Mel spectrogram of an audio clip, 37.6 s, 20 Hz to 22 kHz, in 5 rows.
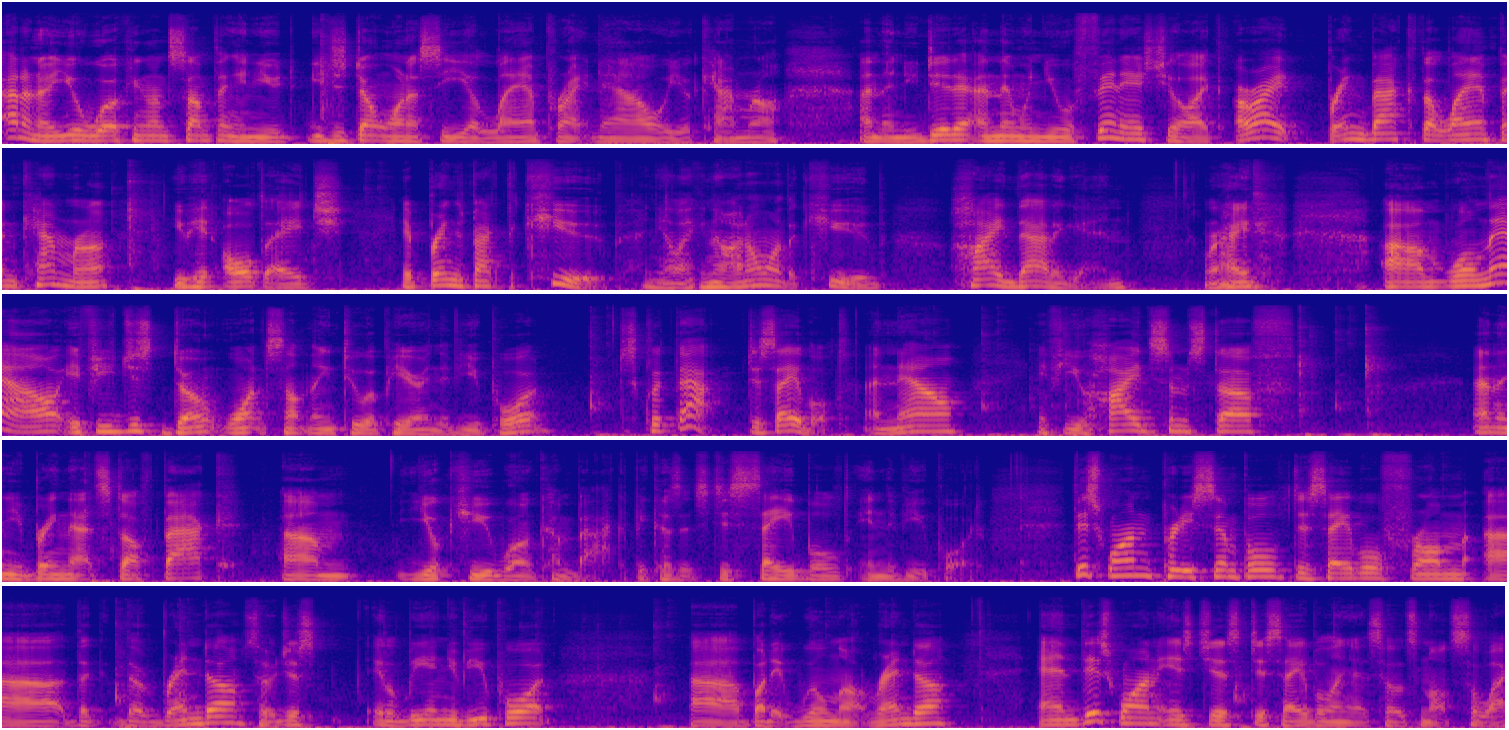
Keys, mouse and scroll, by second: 1.3 h, 1.6 middle click, 1.9 scroll down 3, 2.5 click, 2.7 h, 2.9-4.3 scroll up 6, 5.2 scroll down 1, 7.1-7.8 scroll down 2, 7.8 alt+h, 8.6 scroll down 2, 9.0 click, 10.1-10.8 scroll up 4, 11.0 middle click, 11.5 scroll up 1, 17.7 click, 18.7 scroll down 4, 19.0 middle click, 19.4 click, 19.6 click, 19.9 scroll down 2, 20.0 g, 21.2 h, 21.4 click, 21.6 h, 22.7 alt+h, 23.6-24.2 scroll up 5, 29.4 click, 30.4 click, 30.7 click, 31.6 middle click, 32.0 click, 32.4 click, 32.7 g, 33.8 click, 34.2 click, 36.0 click.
